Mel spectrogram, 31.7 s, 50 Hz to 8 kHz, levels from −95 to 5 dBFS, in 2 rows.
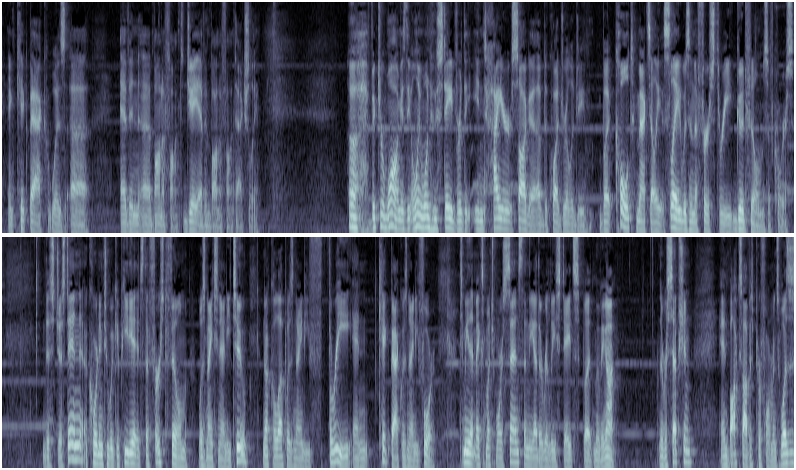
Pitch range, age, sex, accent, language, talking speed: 95-120 Hz, 30-49, male, American, English, 160 wpm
